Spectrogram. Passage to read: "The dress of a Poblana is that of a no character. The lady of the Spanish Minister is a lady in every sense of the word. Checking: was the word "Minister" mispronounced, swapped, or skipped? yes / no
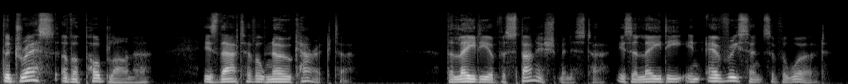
no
